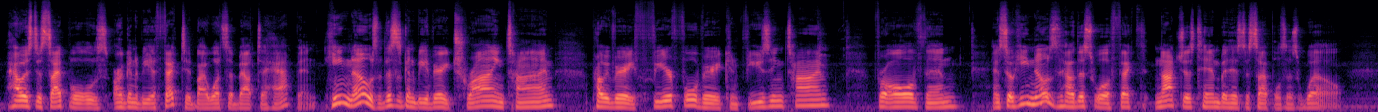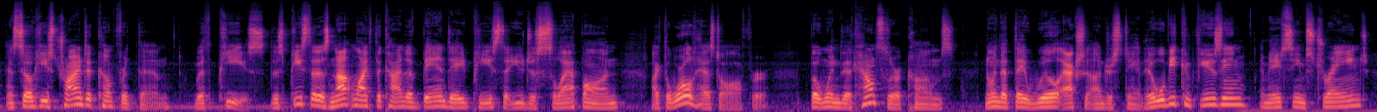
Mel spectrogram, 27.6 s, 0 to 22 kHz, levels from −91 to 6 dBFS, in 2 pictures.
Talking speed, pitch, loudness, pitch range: 220 wpm, 130 Hz, -25 LUFS, 115-150 Hz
